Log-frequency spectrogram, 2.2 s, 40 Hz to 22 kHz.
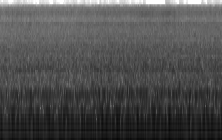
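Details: V8 engine after advancing ignition timing from zero: idles with a deep, even burble and steady pulses, no stumbles or misses; much smoother than before.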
